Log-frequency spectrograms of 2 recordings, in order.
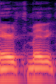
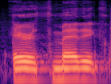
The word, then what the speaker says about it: arithmetic: Did you call it an arithmetic sequence? Okay, so how do you know whether to say arithmetic or arithmetic?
